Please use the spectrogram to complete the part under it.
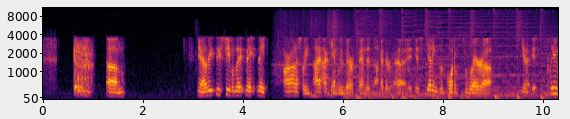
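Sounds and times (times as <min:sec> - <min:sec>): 
person with a dry throat clearing it: 0:00.6 - 0:01.6
speech: 0:01.3 - 0:01.7, 0:03.1 - 0:10.2.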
